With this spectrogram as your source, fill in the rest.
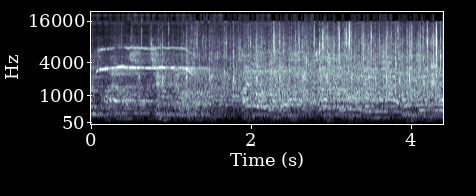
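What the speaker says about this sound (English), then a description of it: "Nice round of applause from the crowd as well" A crowd at a men's college basketball game applauds in a steady, broad wash of clapping while a commentator speaks over it.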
